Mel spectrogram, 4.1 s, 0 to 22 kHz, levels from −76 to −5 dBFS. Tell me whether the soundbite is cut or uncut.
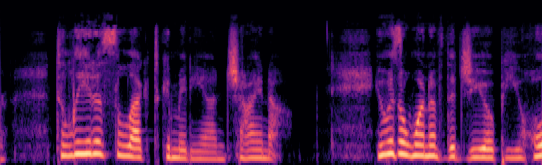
cut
